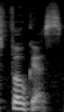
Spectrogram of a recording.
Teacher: we said that we need to get the gliding on our o sound when we produce the word focus in american english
